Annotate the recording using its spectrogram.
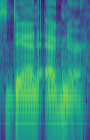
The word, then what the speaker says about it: Dan Egner: It is the GM of the Real Monarchs, Dan Egner.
